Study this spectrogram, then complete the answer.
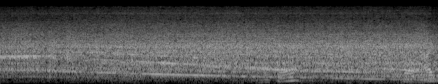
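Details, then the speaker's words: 2018 Sur Ron Light Bee MX motor on an ASI controller after overheating at an enduro race: whine sweeps up and down to about 5000–6000 RPM under light throttle but cuts out at heavier throttle; owner suspects a busted Hall sensor, motor not dead. "it cuts out when I give it Full Throttle when I give it a lot I like us after like a certain amount of throttle it dies"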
